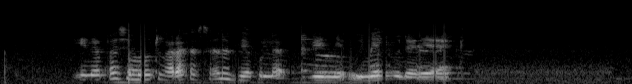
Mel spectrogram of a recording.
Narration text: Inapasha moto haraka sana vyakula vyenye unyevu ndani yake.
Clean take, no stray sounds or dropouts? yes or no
yes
